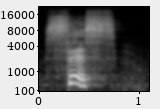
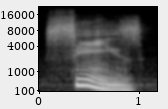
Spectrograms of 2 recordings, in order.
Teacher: So the relaxed I turns into a high E, and the S turns into a Z.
